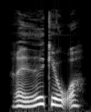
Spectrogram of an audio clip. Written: redegøre

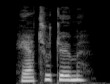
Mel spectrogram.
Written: hertugdømme

